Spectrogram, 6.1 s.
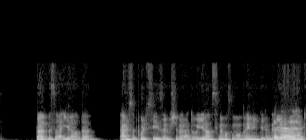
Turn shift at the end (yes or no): yes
